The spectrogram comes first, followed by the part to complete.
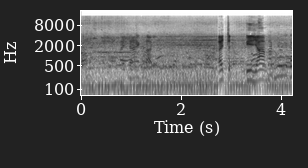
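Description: Men's voices calling out over a steady low rumble, like engines running nearby. The rumble cuts off about three-quarters of the way through, followed by a loud, high call.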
